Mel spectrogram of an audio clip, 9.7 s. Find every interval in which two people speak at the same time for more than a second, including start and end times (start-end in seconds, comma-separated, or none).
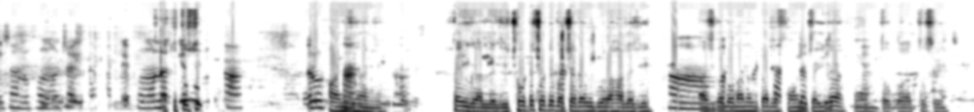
7.0-8.7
